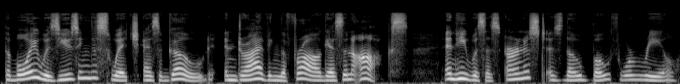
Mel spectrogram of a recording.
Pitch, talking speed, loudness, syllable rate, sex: 215 Hz, 230 wpm, -16 LUFS, 4.8 syllables/s, female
